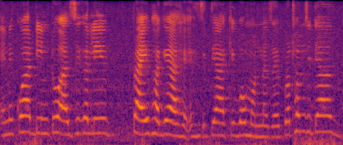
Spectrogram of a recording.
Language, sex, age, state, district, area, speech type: Assamese, female, 18-30, Assam, Nalbari, rural, spontaneous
